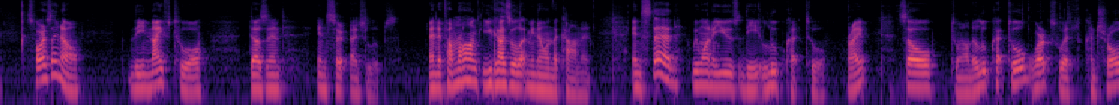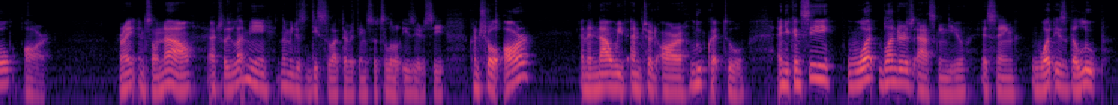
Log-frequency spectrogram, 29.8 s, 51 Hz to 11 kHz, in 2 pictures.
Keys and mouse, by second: 7.9 middle click, 8.2 click, 10.8 click, 11.3 middle click, 13.3 middle click, 13.9 shift+middle click, 15.2 ctrl+r, 19.6 click, 21.3 ctrl+r.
